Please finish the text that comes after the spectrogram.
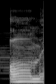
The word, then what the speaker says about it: Om: Om is made of three sounds, A, U, M.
